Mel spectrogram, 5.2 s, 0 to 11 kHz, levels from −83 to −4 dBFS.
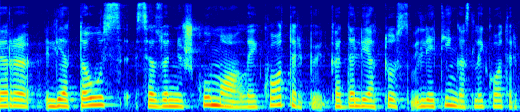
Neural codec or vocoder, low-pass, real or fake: none; 9.9 kHz; real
